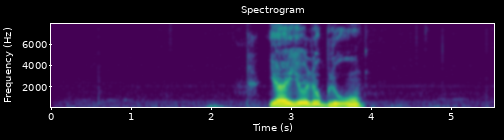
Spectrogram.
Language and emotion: Russian, positive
